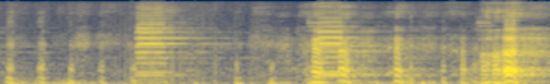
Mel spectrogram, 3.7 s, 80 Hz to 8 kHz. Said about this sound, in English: So if you're happy to be here, and happy the person beside you, in front of you, or behind you is here, let's beep our horns 3 times and say, praise the Lord.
